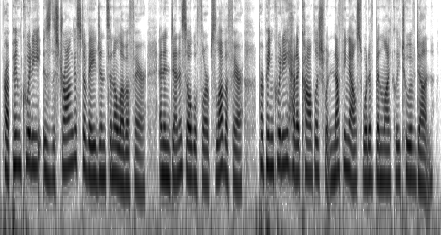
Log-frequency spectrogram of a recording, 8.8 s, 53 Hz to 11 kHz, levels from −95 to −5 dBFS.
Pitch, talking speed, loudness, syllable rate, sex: 210 Hz, 195 wpm, -18 LUFS, 6.2 syllables/s, female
